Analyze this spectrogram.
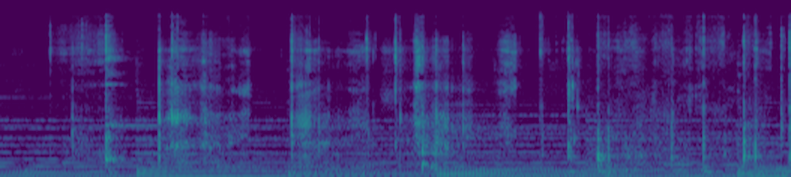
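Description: A utensil clicking and scraping irregularly against a stainless steel bowl as a thick, gooey gel mixture is stirred by hand. Soft background music with sustained chords plays throughout.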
